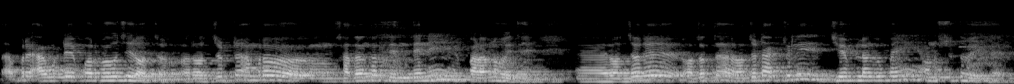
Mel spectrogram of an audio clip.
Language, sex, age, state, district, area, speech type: Odia, male, 18-30, Odisha, Khordha, rural, spontaneous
